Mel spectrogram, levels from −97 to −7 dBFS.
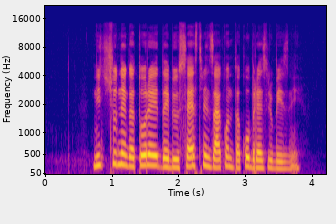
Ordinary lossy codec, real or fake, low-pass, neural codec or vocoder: none; fake; 14.4 kHz; vocoder, 44.1 kHz, 128 mel bands, Pupu-Vocoder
